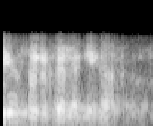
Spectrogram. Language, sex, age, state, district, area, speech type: Hindi, male, 18-30, Uttar Pradesh, Jaunpur, rural, conversation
